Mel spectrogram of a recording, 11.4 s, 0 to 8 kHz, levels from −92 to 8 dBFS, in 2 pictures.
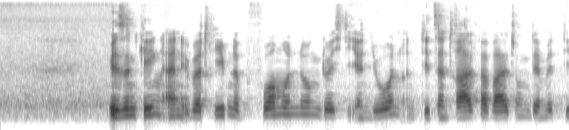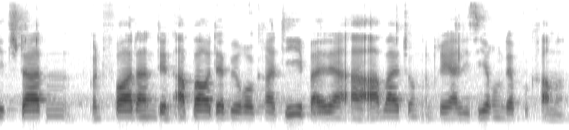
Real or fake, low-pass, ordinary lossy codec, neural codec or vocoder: real; 7.2 kHz; none; none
